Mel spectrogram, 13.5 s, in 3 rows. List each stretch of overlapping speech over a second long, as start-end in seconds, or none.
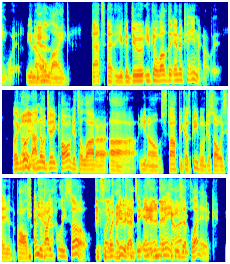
11.2-12.8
